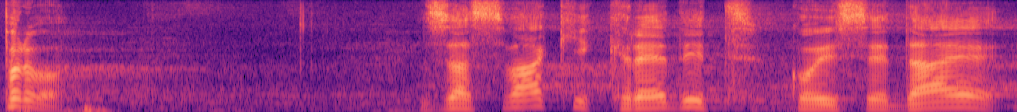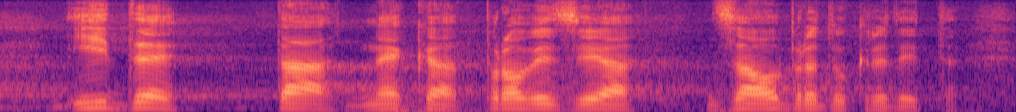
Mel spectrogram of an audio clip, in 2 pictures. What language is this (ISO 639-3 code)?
srp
